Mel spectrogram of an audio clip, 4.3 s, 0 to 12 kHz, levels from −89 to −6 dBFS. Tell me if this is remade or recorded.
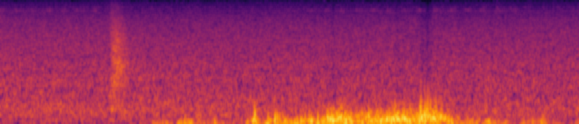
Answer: remade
